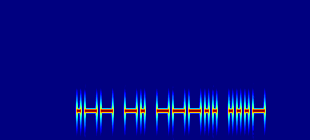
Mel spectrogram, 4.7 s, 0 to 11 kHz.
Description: Morse code, heard as a keyed tone, about 20 wpm, 700 Hz. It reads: WN8V
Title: USA Call Signs - 4 Characters - Repeated 2x - 20wpm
